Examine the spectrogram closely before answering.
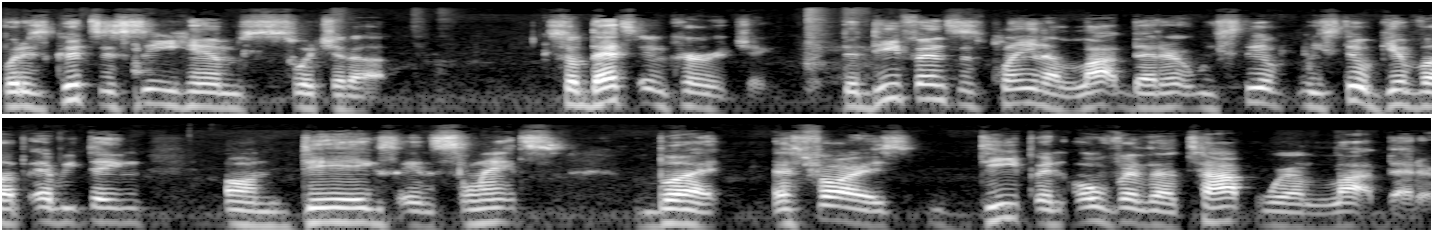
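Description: An ordinary speaking voice from a man, fairly high-pitched with ordinary pitch variation, moderate in pace, in a dry, close sound with no echo. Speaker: football analyst. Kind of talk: casual sports discussion.

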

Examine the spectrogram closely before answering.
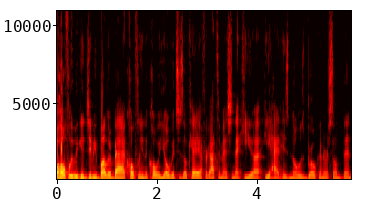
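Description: A man's animated, fairly low voice at a very fast pace, with ordinary pitch variation, in a very clean recording over a silent background. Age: 20s. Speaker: sports podcast host. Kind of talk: casual sports commentary monologue.

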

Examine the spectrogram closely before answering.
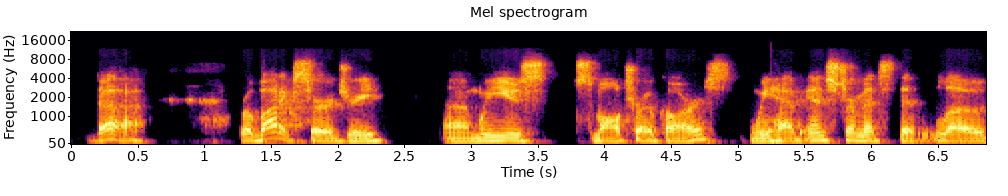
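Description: In an Appalachian accent, a man talks at a fairly slow pace and medium pitch. His pitch variation is ordinary, and the background is quiet. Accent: Appalachian US Southern. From Eastern Kentucky. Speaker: bariatric surgeon. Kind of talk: casual interview.

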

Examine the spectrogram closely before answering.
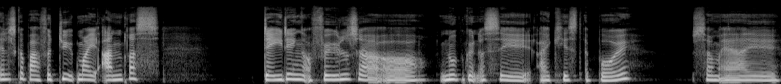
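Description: A woman talks fairly slowly. The background is silent and the recording very clean. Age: 30s. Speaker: podcast host. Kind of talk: casual chat. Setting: studio.

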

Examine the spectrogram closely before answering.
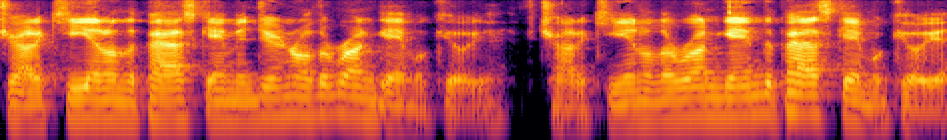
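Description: Speaking at a very fast pace, a man with a medium pitch sounds animated. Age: 20s. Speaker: sports podcast host. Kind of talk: solo sports commentary podcast.

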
